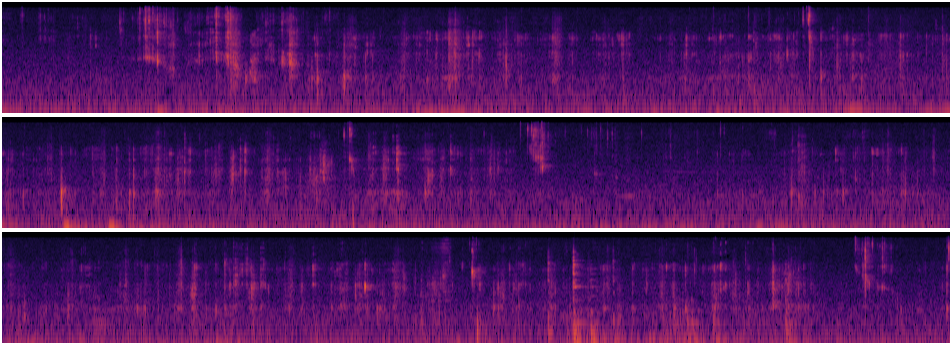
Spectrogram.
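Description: Close-miked chewing and biting of fried spring roll, with irregular crisp crunches and clicks.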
